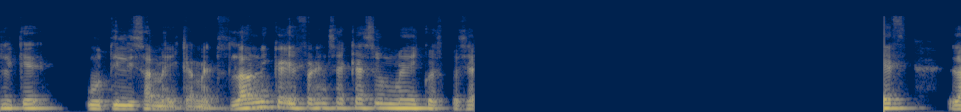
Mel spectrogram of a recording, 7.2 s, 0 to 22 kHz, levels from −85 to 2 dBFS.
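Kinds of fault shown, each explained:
Audio dropout to silence: from 3.55 to 6.63 s the speech cuts off mid-flow and about 3.1 s of silence follows, likely from a lost input link. Unlike a natural pause or gated quiet, no room tone remains, and speech resumes abruptly.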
